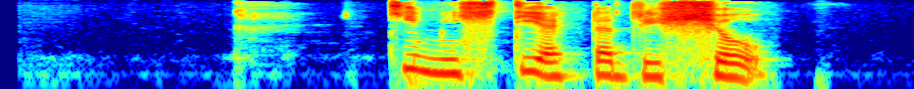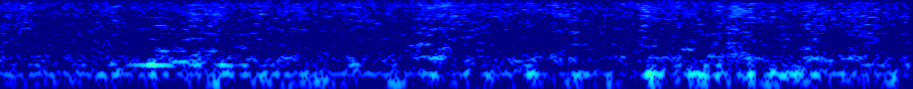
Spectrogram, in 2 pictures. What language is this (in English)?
Bangla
